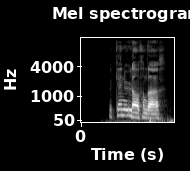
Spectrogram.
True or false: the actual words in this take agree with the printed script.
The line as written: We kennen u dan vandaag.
true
